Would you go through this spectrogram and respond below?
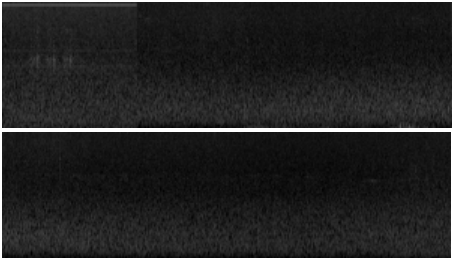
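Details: Steady wind and outdoor rustling, with no animal calls heard. A faint high electronic whine sounds in the first two seconds, and a low rumble swells briefly near the middle.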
